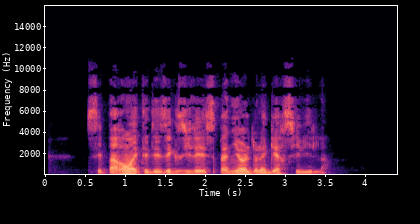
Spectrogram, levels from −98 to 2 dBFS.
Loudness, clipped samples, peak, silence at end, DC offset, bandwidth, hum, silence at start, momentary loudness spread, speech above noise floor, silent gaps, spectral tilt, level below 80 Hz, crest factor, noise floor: -19 LUFS; under 0.1%; -2 dBFS; 0.9 s; under 0.1%; 9.8 kHz; none; 0.55 s; 14 LU; over 71 dB; none; -5 dB/octave; -62 dBFS; 20 dB; under -90 dBFS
